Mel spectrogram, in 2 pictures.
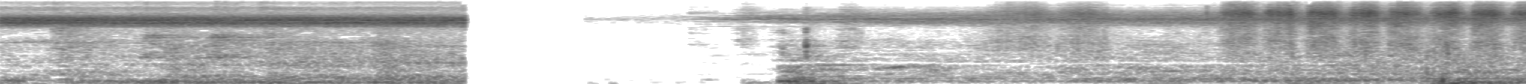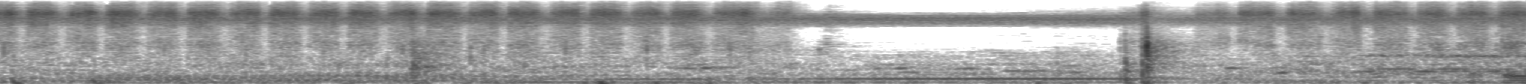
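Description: Steady rhythmic rubbing of a blade being sharpened on sandpaper during servicing of a Siruba four-thread overlock sewing machine, close and continuous after a brief pause, with light hiss.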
